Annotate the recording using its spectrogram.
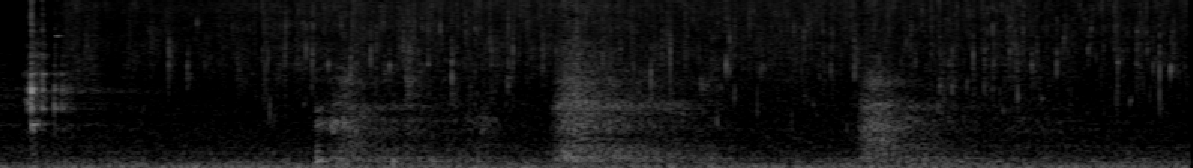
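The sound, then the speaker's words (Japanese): Steady running water from a shower fills the space with a continuous hiss and patter, swelling slightly in places. No one speaks. “俺が運んでやるから一緒にシャワー浴びような。”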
